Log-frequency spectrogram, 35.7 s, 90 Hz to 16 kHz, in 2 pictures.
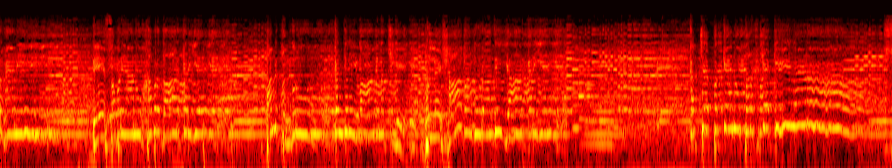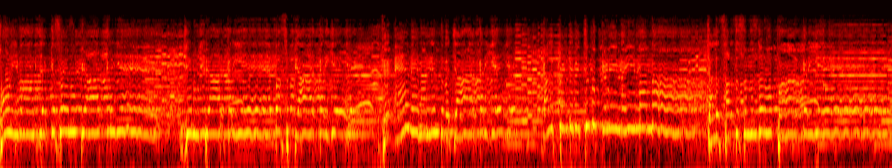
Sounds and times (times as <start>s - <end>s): Accordion: 0.0s - 35.6s.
